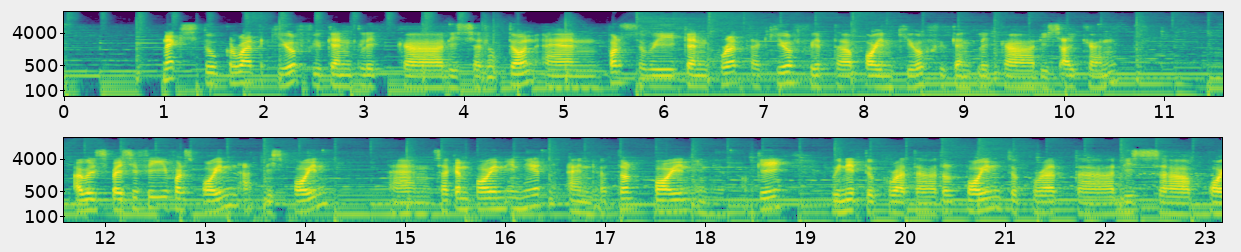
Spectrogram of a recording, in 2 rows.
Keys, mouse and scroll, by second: 3.4 click, 9.9 click, 13.7 click.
